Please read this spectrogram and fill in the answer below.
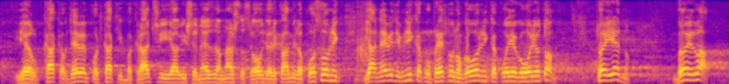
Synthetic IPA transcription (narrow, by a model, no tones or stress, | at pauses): jelkakaʋd̪eʋempoɾt̪kakʋibakɾaːt͡ʃijaːʋiʃeneznamnaʃt̪aseoːʋd̪eɾeklˠamiɾapo̞slˠoʋnik | jaːneʋid̪imnikakʋoɡ̚pɾeːt̪xo̞d̪noɡːo̞ʋoɾnikako̞jijeɡoʋoɾiot̪o̞me | t̪oːjejed̪no | bɾoːjd̪ʋaː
